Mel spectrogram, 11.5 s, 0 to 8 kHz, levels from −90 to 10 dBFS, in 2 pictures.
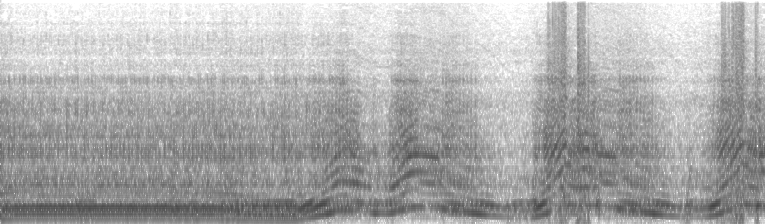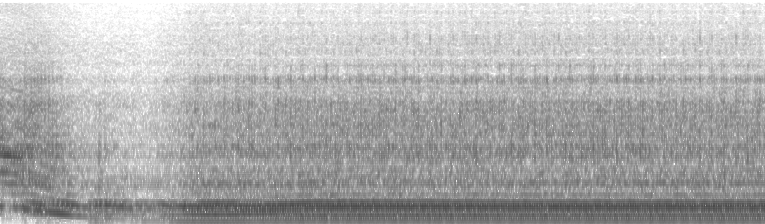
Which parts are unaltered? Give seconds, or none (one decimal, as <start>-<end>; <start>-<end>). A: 0.0-11.5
